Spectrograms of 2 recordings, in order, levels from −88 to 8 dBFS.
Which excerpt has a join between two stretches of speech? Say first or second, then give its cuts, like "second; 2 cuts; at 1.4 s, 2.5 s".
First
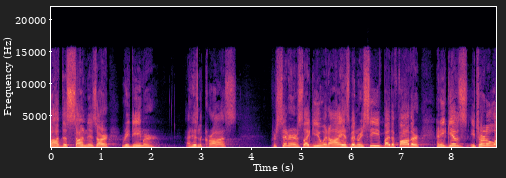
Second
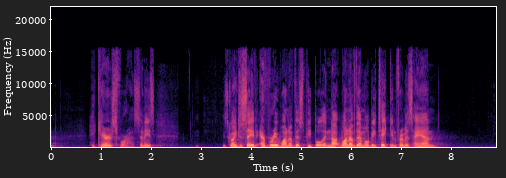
first; 1 cut; at 2.9 s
